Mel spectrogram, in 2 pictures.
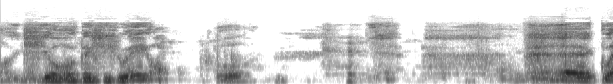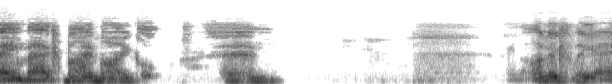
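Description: A young man talks with animation into a microphone, close up.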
